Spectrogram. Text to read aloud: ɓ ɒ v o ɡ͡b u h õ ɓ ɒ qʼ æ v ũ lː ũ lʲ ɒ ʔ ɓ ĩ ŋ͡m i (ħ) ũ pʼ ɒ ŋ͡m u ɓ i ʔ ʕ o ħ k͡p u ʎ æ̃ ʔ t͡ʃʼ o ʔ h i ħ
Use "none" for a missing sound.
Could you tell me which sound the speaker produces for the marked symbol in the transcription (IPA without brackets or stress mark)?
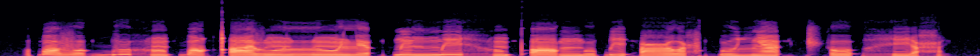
h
